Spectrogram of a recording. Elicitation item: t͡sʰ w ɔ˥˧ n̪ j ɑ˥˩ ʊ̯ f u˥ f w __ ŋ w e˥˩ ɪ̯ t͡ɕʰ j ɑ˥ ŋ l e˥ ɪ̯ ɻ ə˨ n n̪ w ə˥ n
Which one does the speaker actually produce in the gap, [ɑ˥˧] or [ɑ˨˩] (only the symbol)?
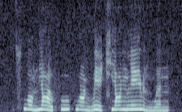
ɑ˥˧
